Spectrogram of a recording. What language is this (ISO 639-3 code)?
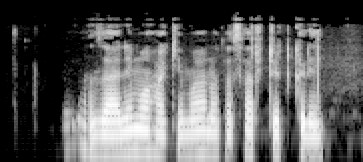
pus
